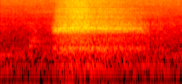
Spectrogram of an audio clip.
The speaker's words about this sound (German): Atmet nochmal ein. Atmet weiter ein. Und nochmal ganz tief einatmen.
